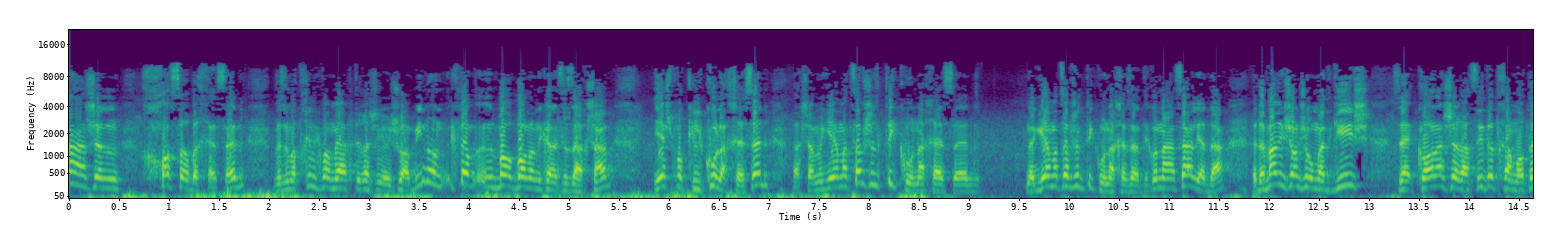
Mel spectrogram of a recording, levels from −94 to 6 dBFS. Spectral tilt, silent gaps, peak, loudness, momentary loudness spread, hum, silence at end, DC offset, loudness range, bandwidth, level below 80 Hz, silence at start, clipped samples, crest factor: -4 dB/octave; none; 0 dBFS; -13 LUFS; 8 LU; none; 0 s; under 0.1%; 3 LU; 11 kHz; -26 dBFS; 0 s; under 0.1%; 14 dB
